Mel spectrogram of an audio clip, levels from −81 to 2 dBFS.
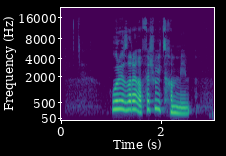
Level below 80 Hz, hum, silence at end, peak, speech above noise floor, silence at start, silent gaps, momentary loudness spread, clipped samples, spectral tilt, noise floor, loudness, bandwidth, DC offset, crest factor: -82 dBFS; none; 0.5 s; -6 dBFS; 41 dB; 1 s; none; 10 LU; under 0.1%; -5 dB/octave; -63 dBFS; -23 LUFS; 16 kHz; under 0.1%; 18 dB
